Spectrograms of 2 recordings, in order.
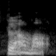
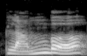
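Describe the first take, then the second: First: The b sound is silent in the middle. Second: The b sound is pronounced in the middle. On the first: The speaker calls it right. "bur always remains silent" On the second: The speaker calls it wrong. "So it is not plumber"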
